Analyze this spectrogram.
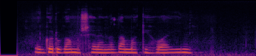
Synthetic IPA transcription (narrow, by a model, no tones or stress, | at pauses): eɡoɾuɡamuʃɛɾɛnaðamakiɦwaini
